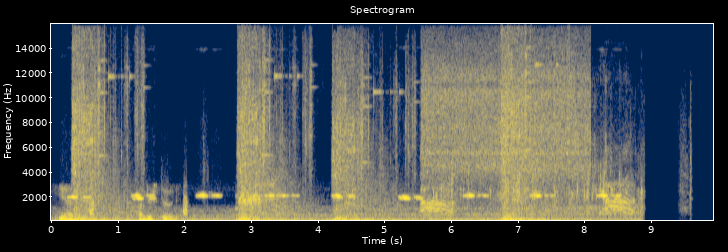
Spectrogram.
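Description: Gunfire and explosions crackle in a game battle.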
